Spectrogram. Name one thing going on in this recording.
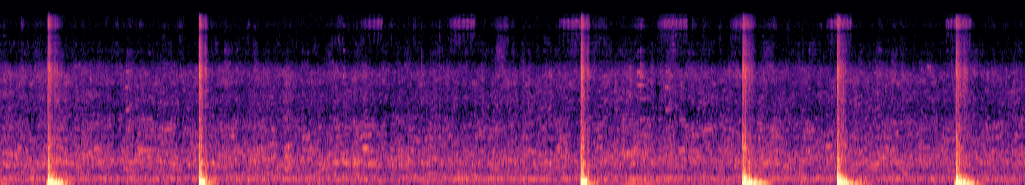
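Heavy wooden furniture thumps into place now and then.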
